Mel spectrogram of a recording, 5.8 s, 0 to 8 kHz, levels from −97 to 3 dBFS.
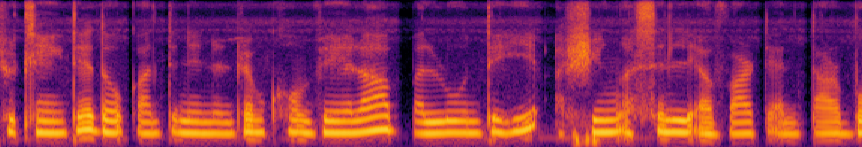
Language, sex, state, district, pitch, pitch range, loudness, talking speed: Mizo, female, Mizoram, Aizawl, 200 Hz, 190-210 Hz, -16 LUFS, 250 wpm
